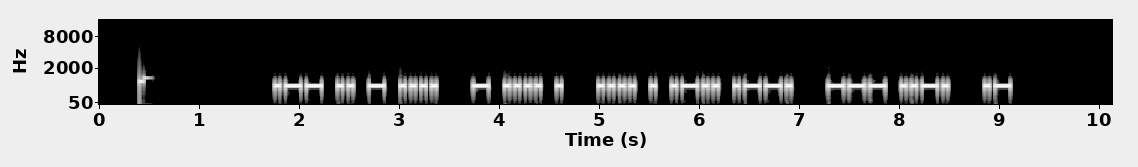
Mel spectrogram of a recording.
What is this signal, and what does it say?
Morse code, heard as a keyed tone, about 23 wpm, 700 Hz. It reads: WITH THE HELP OF A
